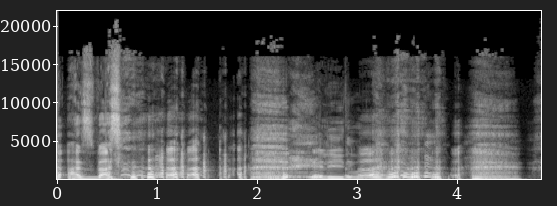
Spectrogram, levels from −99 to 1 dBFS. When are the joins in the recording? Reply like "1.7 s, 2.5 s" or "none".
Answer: 2.9 s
